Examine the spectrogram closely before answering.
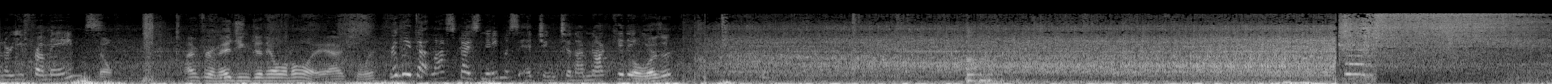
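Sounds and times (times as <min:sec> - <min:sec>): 
speech: 0:00.4 - 0:07.7
large beer delivery truck engine idling: 0:06.9 - 0:15.5
brief bright hiss: 0:13.4 - 0:15.5.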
